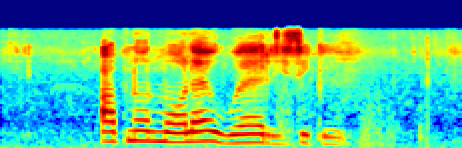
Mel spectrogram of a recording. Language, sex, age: Afrikaans, female, 19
